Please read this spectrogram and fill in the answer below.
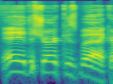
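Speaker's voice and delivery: high, loud hey; excited greeting. Real, not acted.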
